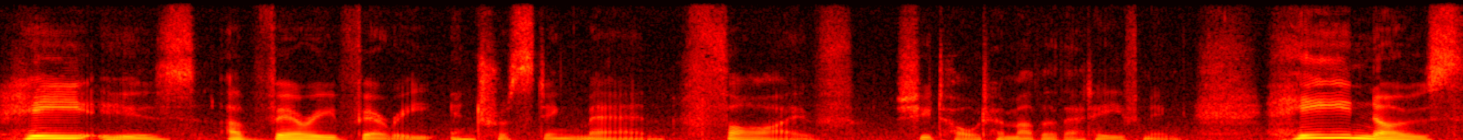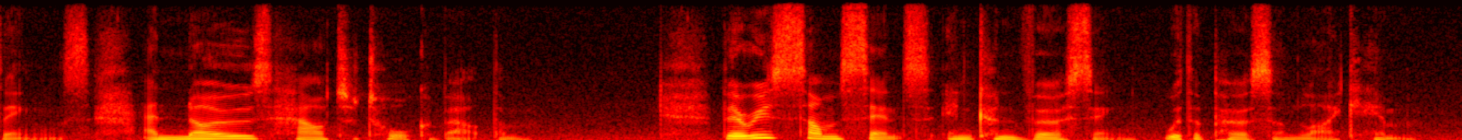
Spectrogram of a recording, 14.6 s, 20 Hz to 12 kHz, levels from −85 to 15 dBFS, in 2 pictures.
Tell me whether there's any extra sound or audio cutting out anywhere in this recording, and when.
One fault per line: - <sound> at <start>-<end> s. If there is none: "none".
none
